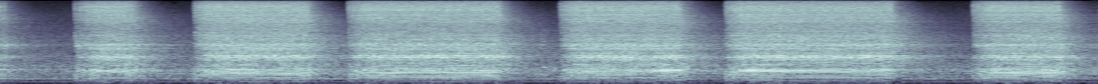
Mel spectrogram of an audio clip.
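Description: The Pro Jacks' hydraulic pump running in six bursts of one to one and a half seconds each, a buzzing mechanical chatter with short pauses between, as it raises the car on the jacks.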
